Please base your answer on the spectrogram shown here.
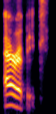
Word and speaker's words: Arabic: Entonces, Arabic. Aquí esto se pronuncia con el acento en la A.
